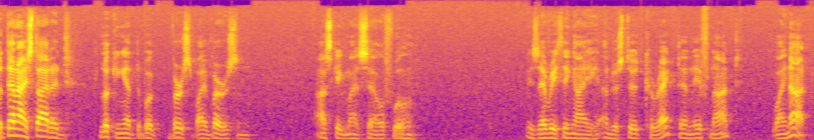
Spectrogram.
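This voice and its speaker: With audible room echo, a man talks at a fairly slow pace in a fairly low pitch with ordinary pitch variation. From South Africa. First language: Afrikaans. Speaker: pastor. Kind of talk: sermon.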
